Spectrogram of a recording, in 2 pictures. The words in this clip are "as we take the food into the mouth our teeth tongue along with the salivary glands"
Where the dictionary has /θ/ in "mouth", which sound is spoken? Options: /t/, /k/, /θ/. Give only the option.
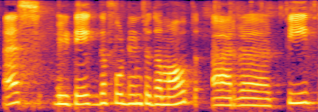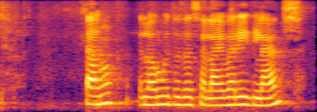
/t/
